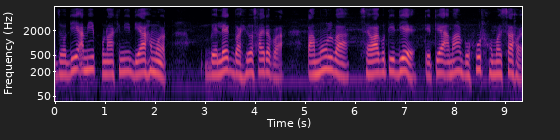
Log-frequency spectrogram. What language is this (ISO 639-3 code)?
asm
